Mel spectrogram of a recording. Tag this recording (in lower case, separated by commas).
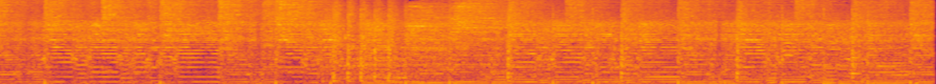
music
